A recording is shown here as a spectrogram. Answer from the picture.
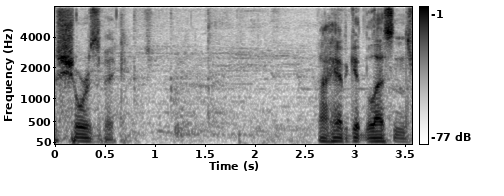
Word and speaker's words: Hjorsvik: and now the k k is silent with shores vic shores vic i had to get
